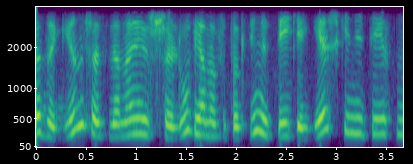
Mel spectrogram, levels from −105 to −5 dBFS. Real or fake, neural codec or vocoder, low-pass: fake; vocoder, 22.05 kHz, 80 mel bands, Vocos; 3.6 kHz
